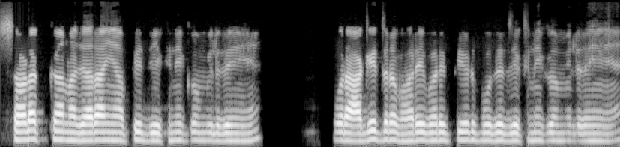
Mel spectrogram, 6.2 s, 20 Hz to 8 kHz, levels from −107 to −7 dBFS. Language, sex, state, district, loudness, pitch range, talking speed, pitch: Hindi, male, Bihar, Araria, -16 LUFS, 155-170 Hz, 200 wpm, 160 Hz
